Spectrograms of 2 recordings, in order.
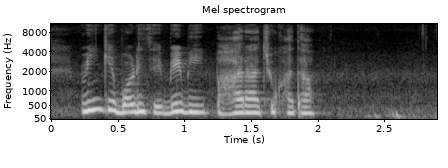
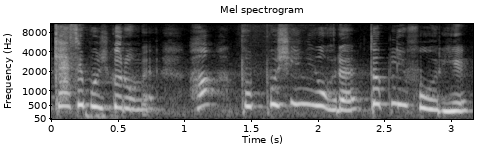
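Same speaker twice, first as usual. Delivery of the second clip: high crying in pain; 10 semitones higher than usual. Acted. Wing crying can't push.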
